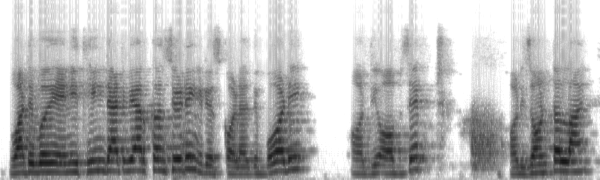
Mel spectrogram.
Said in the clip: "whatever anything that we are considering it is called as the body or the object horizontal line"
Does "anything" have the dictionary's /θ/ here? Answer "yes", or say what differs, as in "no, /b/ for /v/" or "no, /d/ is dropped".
no, /t/ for /θ/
